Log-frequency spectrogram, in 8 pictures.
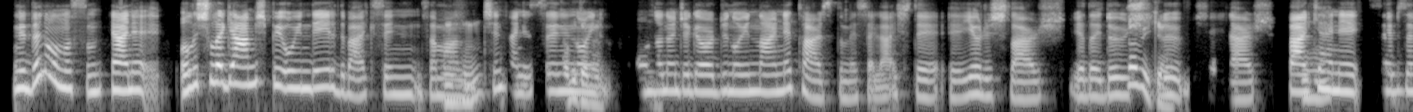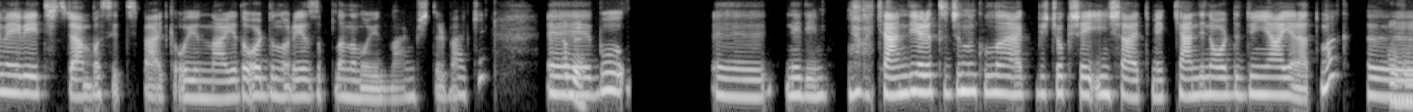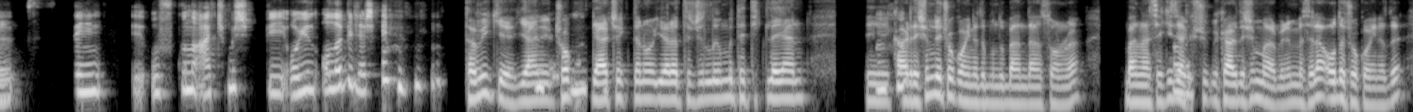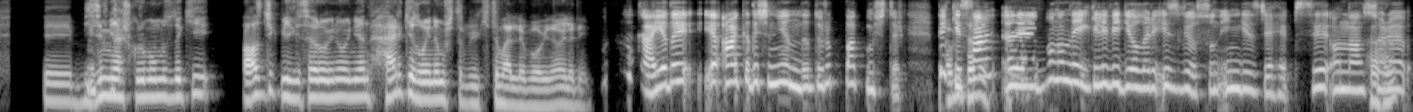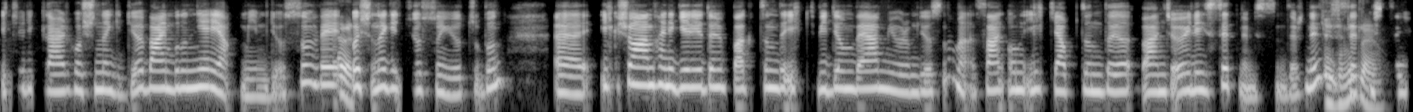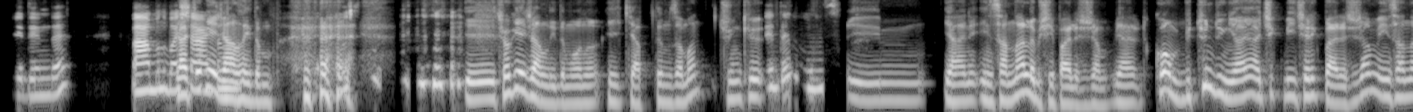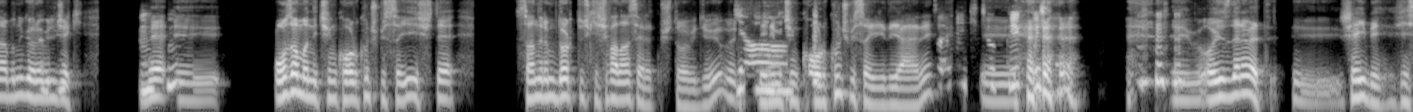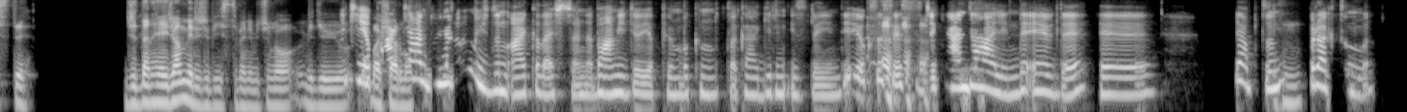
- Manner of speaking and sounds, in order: other background noise; snort; chuckle; chuckle; unintelligible speech; chuckle; chuckle
- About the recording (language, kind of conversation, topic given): Turkish, podcast, Yaratıcılığın tıkandığında onu nasıl yeniden ateşlersin?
